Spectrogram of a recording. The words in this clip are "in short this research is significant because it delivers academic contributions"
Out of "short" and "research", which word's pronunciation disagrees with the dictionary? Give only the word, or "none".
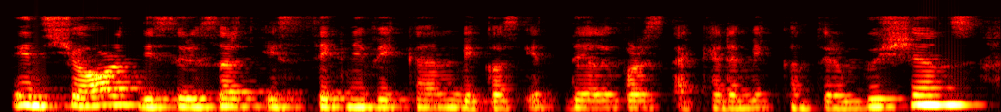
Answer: none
